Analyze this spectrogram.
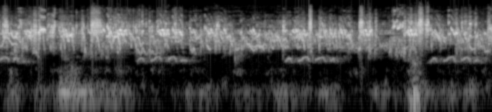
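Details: Budgerigars chirping happily, a dense squeaky warble with repeated short wavering trills lower down and a couple of soft thumps.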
